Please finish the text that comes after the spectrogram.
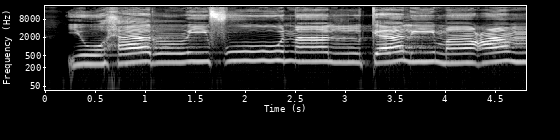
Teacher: Karena alif lamnya menghadapi huruf qomariyah yaitu kaf, maka lam sukun ini dibunyikan dengan izhar atau jelas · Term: alif lam qomariyah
